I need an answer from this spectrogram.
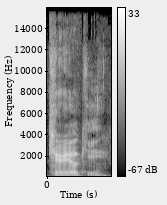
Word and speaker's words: karaoke: You know how karaoke is pronounced in Japanese? No, I think I've heard it. Karaoke. Because Funny. it's Japanese. Oh. Karaoke.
